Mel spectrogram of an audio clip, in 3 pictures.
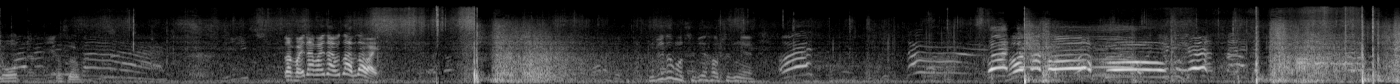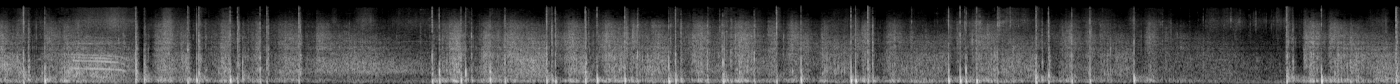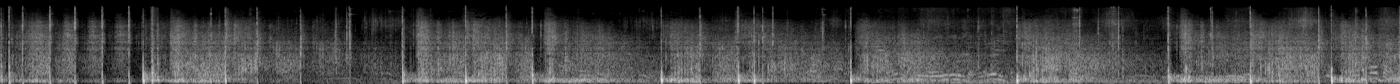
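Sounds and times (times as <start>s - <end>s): gunshots and bursts: 12.6s - 25.8s, 26.8s - 31.4s, 32.0s - 37.2s, 38.1s - 42.0s.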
